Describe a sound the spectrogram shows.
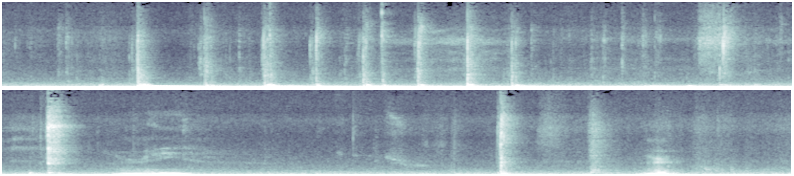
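Playing cards are snapped and laid down on a table.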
